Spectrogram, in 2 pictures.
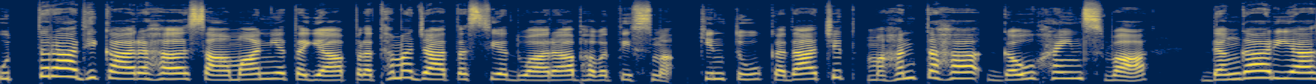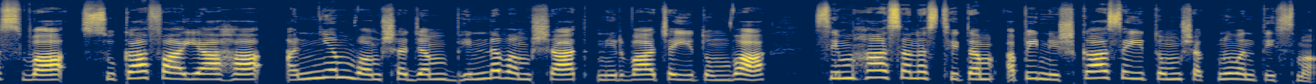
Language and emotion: Sanskrit, neutral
